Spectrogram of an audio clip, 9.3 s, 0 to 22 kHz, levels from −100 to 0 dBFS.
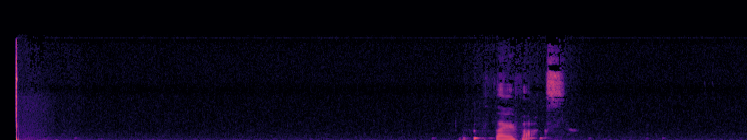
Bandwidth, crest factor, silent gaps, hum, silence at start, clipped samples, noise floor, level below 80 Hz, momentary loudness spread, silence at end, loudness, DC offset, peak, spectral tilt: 16.5 kHz; 44 dB; none; none; 0.2 s; under 0.1%; -79 dBFS; -72 dBFS; 13 LU; 2.3 s; -42 LUFS; under 0.1%; -6 dBFS; -2 dB/octave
